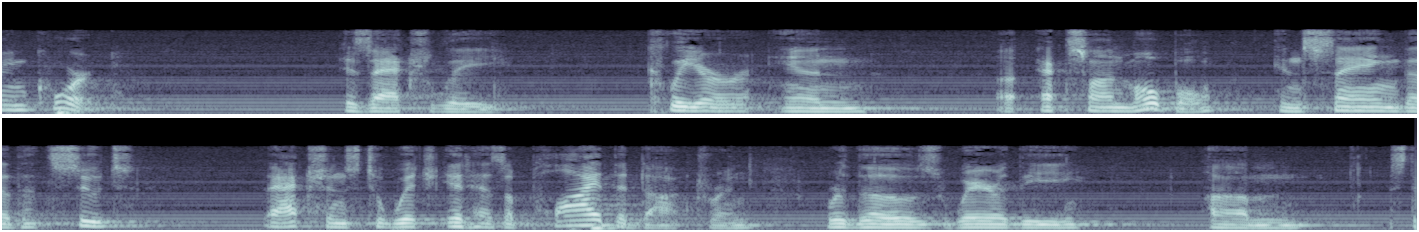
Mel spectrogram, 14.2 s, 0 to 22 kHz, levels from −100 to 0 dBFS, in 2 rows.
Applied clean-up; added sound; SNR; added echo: none; none; none; none.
